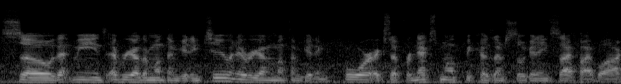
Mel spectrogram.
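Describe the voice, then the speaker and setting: This man has a fairly low pitch and talks at a very fast pace. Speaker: YouTube unboxing reviewer. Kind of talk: casual vlog review.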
